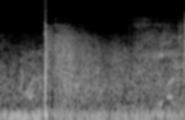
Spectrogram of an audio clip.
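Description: Aerial firework shell bursting with one sharp bang about half a second in, over a continuous low rumble.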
